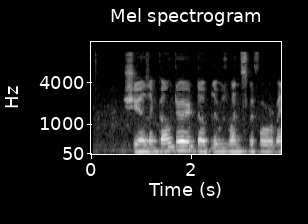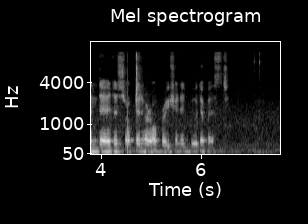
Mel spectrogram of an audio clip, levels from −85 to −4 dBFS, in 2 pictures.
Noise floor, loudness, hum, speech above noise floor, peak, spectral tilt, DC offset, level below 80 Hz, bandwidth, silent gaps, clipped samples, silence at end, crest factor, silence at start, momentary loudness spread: -60 dBFS; -23 LUFS; none; 37 dB; -4 dBFS; -5.5 dB/octave; under 0.1%; -64 dBFS; 11.5 kHz; none; under 0.1%; 1.05 s; 20 dB; 0.65 s; 20 LU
